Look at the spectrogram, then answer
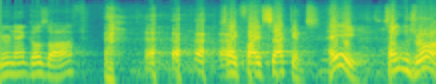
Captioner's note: laughter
